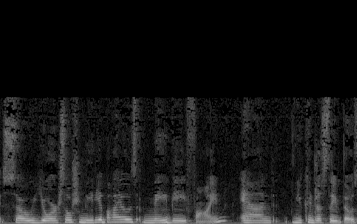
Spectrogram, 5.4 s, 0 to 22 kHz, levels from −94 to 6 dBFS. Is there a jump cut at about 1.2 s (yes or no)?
no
